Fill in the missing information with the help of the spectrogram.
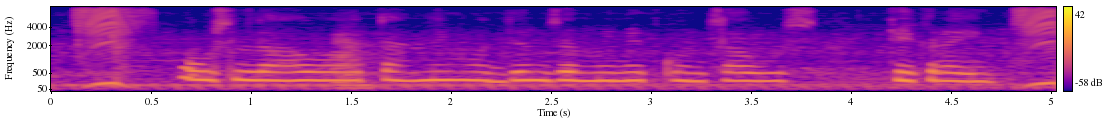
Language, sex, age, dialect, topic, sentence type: Marathi, female, 18-24, Varhadi, agriculture, question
